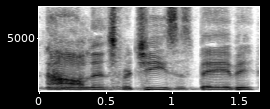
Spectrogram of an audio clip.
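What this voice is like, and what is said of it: Light Cajun accent. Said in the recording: “That's how you say it down there with a little Cajun accent.”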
